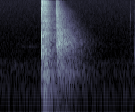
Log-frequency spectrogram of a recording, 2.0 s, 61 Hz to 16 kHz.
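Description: Air Venturi Avenge-X .25-calibre PCP air rifle firing one shot: a sharp crack a little over half a second in, a second crack right behind it, and a decay of about a second.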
